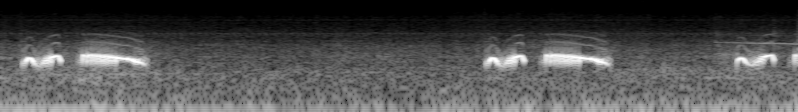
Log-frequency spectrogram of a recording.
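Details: Spotted dove (cu đất) of the 'hạp bổi' voice style repeats the same phrase: a wavering looped note and a long falling coo, about every three seconds, with a third phrase just starting.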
